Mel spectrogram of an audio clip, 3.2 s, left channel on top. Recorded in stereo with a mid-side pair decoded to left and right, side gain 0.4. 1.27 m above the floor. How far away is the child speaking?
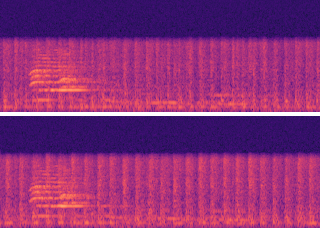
About 1.2 m.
